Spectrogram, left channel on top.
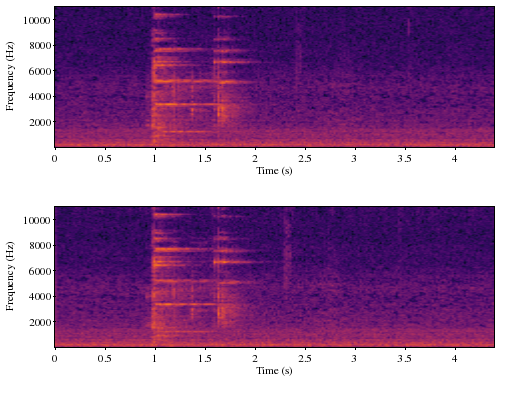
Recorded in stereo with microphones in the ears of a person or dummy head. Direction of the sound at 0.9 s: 5° right (ahead or behind).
